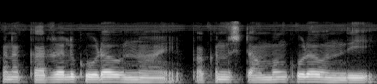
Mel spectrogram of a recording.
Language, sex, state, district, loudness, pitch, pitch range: Telugu, male, Telangana, Komaram Bheem, -14 LUFS, 115 Hz, 105-115 Hz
